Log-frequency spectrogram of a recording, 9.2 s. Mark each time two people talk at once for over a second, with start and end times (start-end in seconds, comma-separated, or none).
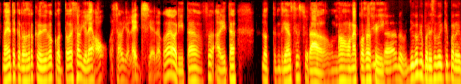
none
